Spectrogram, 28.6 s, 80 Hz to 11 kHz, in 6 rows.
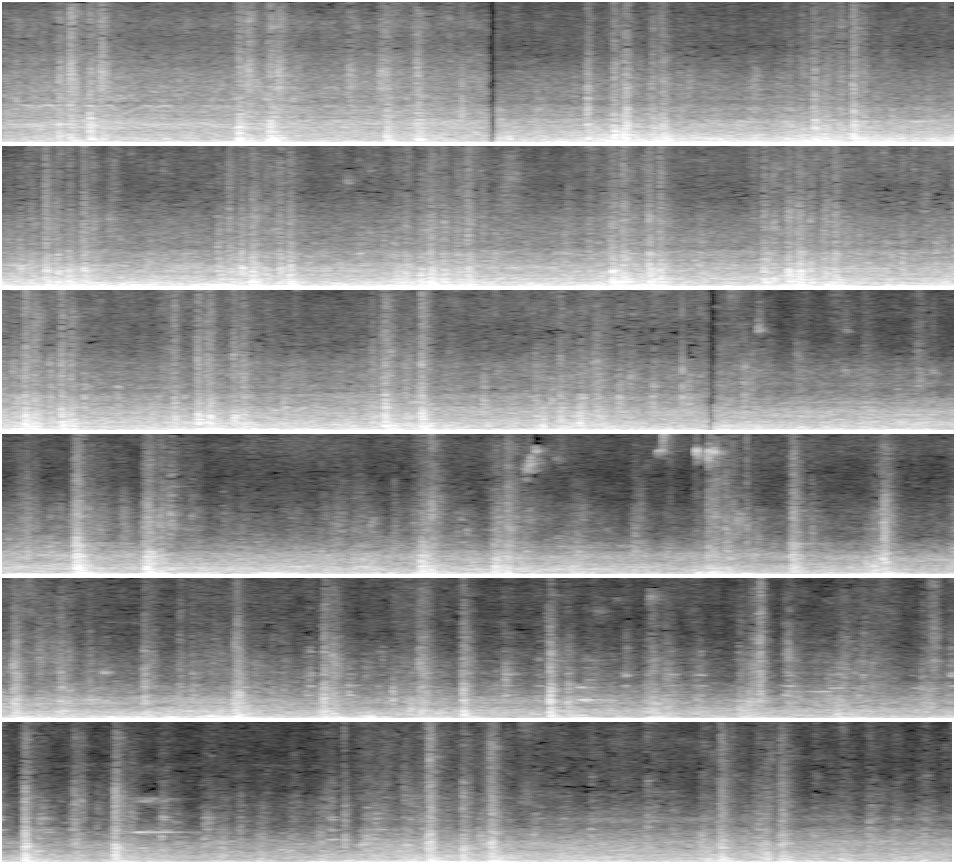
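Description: Miniature steam railway train on the 12¼-inch gauge Fairbourne Railway running along the line, heard from an open carriage: a steady rumble with the clicking and clattering of the wheels on the rails.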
